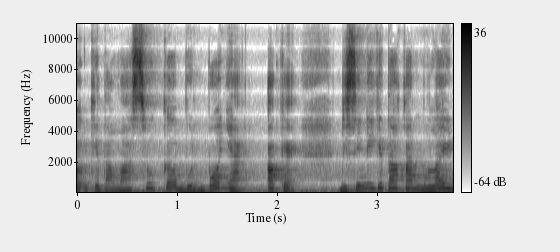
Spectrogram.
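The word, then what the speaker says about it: を: kita akan menggunakan partikel O ya kalau di dalam huruf Hiragana ini cara bacanya adalah wo ya teman-teman namun ketika kita gunakan sebagai partikel maka cukup cara bacanya O seperti itu saja ya teman-teman nah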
